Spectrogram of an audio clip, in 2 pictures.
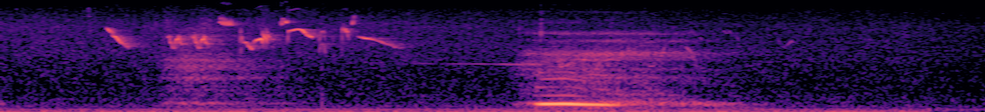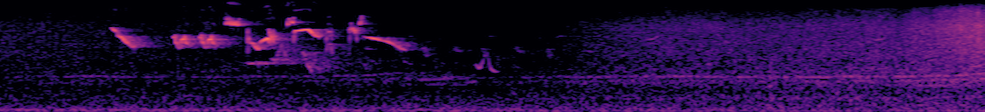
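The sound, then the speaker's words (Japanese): Small birds twitter at a campsite in two quick bursts of high chirps, with a short, lower bleating call between them, against a quiet outdoor background with no talking. “目を閉じて、風や水の音、小鳥のさえずりなんかを聞いていると、それだけですごくリラックスする。”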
